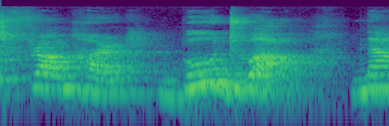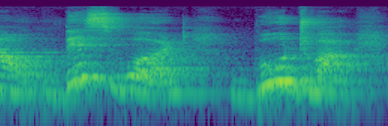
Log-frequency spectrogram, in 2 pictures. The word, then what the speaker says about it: boudoir: parsonage right from her boudoir now this word budwa actually it is a french word okay it is a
